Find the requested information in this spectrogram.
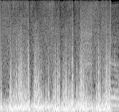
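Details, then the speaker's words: Stethoscope sound for a newborn with a heart defect, artery narrowing or heart muscle enlargement: rapid infant heartbeat with a continuous whooshing rumble between beats; heart murmur of congenital heart disease. "ولو طفل صغير يتولد وعنده صوم في عضلة القلب أو ضيق في الشرايين أو تضخم في عضلة القلب ودي حالة شائعة طبعا وده الصوت."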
